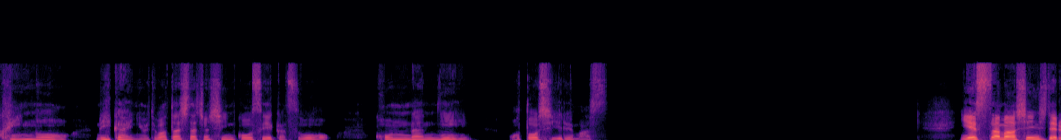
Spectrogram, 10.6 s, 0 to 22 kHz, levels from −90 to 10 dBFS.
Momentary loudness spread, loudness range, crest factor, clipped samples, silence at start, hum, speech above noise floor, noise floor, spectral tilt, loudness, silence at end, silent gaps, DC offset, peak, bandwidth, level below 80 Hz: 20 LU; 13 LU; 26 dB; under 0.1%; 0 s; none; over 60 dB; under -90 dBFS; -4.5 dB/octave; -30 LUFS; 0 s; 3.71-3.75 s, 4.79-4.83 s, 4.99-5.09 s, 6.10-9.16 s; under 0.1%; -8 dBFS; 12.5 kHz; -78 dBFS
